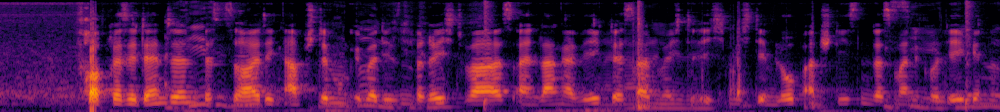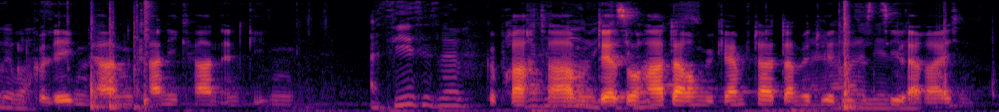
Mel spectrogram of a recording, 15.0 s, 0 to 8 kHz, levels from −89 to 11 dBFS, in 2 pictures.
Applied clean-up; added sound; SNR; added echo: none; Telephone + Hi-hat; 16 dB; none.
